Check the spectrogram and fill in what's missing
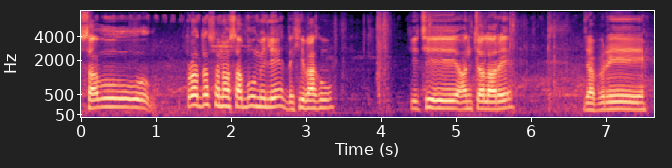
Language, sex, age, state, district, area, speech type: Odia, male, 18-30, Odisha, Kalahandi, rural, spontaneous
